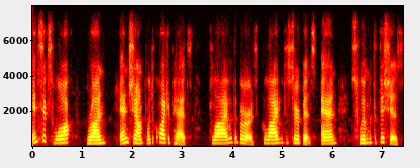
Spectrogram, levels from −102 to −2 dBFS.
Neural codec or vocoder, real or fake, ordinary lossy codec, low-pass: vocoder, 22.05 kHz, 80 mel bands, HiFi-GAN; fake; Opus, 24 kbps; 7.2 kHz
